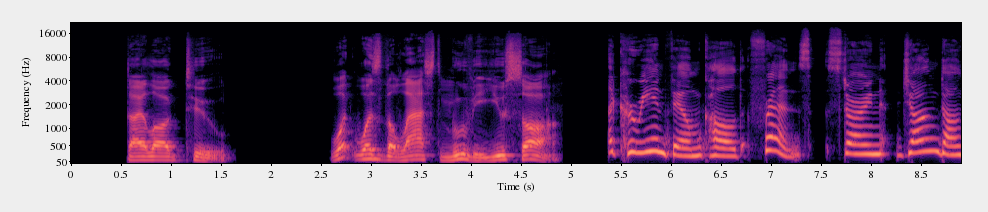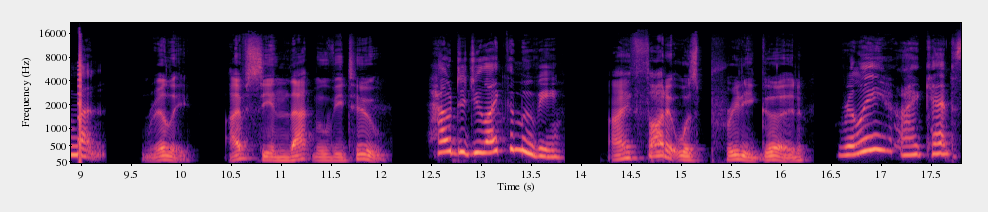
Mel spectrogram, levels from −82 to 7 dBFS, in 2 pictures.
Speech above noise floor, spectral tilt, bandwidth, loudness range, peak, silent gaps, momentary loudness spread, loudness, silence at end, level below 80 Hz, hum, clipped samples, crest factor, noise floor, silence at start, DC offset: over 71 dB; -5 dB/octave; 17.5 kHz; 4 LU; 0 dBFS; 1.65-2.54 s, 4.92-5.31 s, 9.26-9.45 s, 10.19-10.41 s, 12.12-12.25 s, 13.84-14.18 s, 16.33-16.54 s; 11 LU; -20 LUFS; 0 s; -50 dBFS; none; under 0.1%; 20 dB; under -90 dBFS; 0.55 s; under 0.1%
